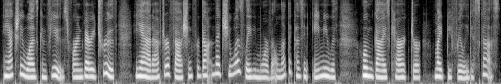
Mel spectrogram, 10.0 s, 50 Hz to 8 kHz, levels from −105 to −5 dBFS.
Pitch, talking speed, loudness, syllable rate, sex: 235 Hz, 185 wpm, -18 LUFS, 5.7 syllables/s, female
